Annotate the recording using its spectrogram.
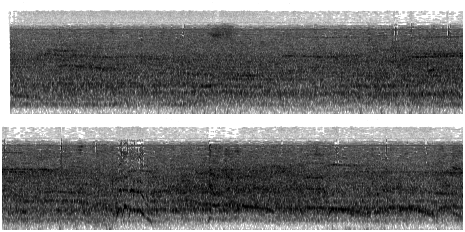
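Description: Large arena crowd cheering and shouting in a dense, steady wash of voices, with scattered low thumps.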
